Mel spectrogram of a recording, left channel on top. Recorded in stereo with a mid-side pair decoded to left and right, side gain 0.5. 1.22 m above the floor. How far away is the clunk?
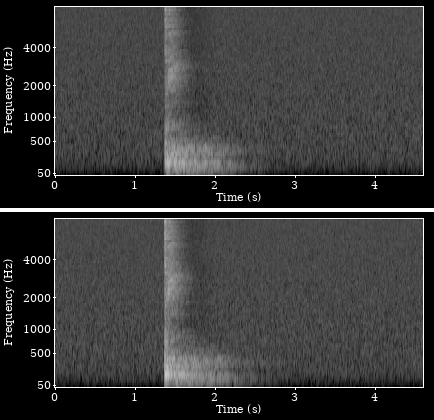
About 1.4 m.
